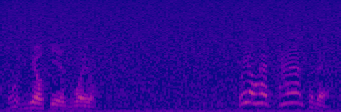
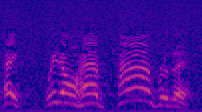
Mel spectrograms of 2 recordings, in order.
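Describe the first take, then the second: First: Softer, hushed echo of the excuse; quiet admission. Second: Slow, high-pitched mock refusal; acted brush-off. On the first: Acted. Preacher admitting we are guilty as well, subdued. Same words owned as congregation's guilt. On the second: Preacher voicing those turning Jesus away, dismissive. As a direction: wave them off, drawn out and raised.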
